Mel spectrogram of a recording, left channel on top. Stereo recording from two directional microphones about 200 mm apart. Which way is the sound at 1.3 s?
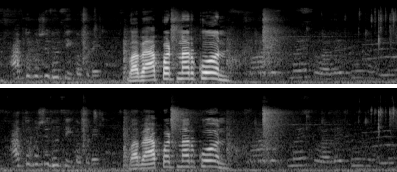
30° left (ahead or behind).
